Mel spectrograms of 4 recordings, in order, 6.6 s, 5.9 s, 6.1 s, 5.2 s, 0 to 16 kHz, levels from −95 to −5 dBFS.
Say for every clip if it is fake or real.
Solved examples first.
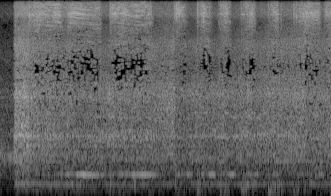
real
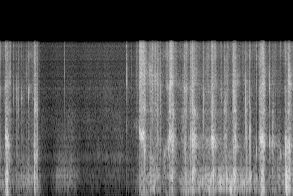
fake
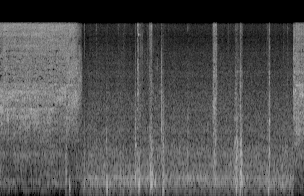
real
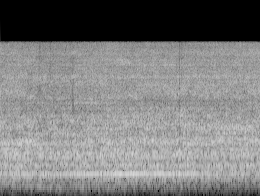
fake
